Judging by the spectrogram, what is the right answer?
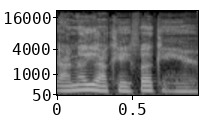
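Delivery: low whisper. Retelling a line quoted to a couple at the club: retelling a whisper. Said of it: "that's all I literally whispered".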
